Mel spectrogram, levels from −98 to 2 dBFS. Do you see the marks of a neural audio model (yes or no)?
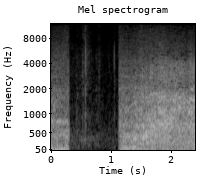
no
